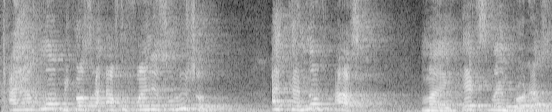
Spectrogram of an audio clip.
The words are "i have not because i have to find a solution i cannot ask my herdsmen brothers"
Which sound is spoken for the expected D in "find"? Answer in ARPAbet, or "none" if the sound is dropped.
D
